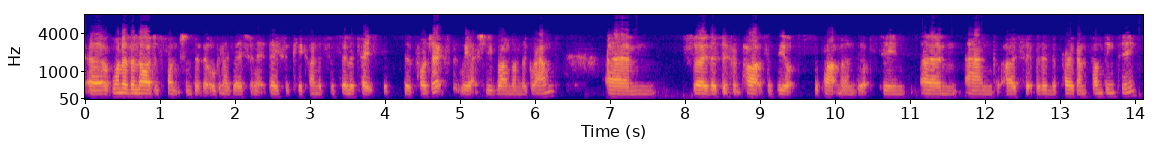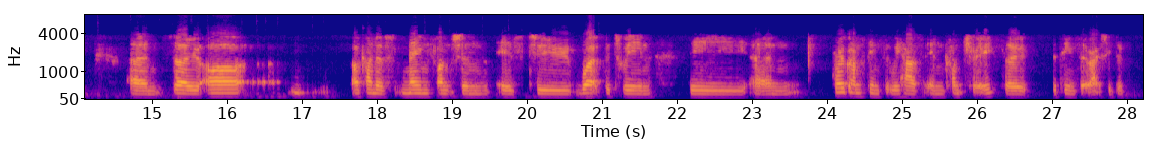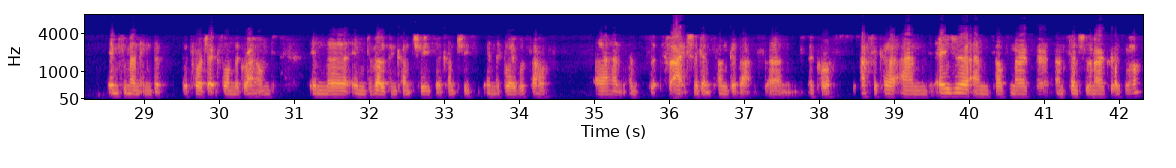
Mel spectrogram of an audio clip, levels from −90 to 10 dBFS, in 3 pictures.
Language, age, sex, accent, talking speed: English, 20-39, male, British, 155 wpm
